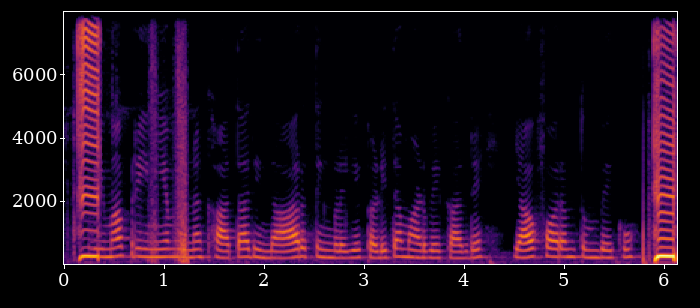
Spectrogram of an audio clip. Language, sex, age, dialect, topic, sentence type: Kannada, female, 18-24, Northeastern, banking, question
